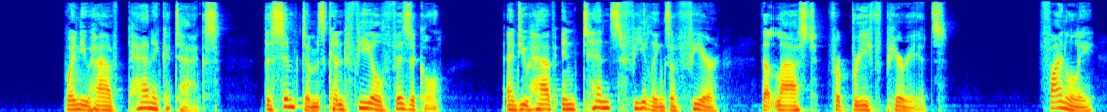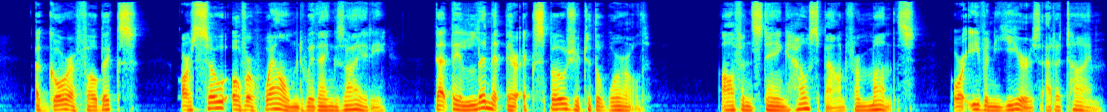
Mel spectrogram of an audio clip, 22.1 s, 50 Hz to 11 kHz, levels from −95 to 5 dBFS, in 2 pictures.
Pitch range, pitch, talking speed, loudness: 115-135 Hz, 120 Hz, 130 wpm, -17 LUFS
